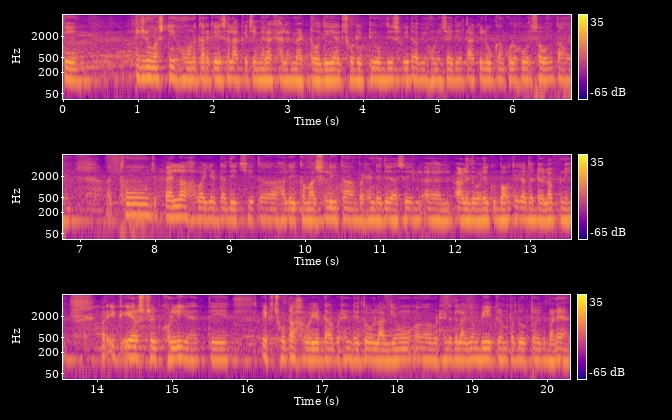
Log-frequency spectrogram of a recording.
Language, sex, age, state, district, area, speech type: Punjabi, male, 18-30, Punjab, Bathinda, urban, spontaneous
